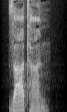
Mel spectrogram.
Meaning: 1. Satan, the Devil 2. a satan, a devil
- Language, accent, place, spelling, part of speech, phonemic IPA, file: German, Germany, Berlin, Satan, noun, /ˈzaːtan/, De-Satan.ogg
